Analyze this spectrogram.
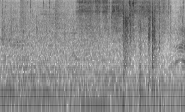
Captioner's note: boat engine running; reel cranking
